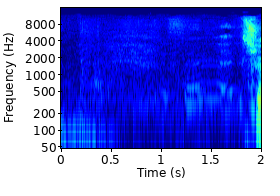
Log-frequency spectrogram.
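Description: Speech only: a faint voice in the background, then a man starts speaking into the microphone near the end.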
